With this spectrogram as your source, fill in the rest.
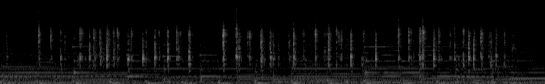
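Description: Typing on a computer keyboard, a quiet, close, rapid run of clicking keystrokes in uneven bursts with brief pauses, over faint background music and no talk.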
